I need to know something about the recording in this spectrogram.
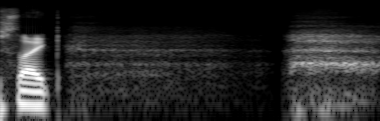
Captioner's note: sighs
